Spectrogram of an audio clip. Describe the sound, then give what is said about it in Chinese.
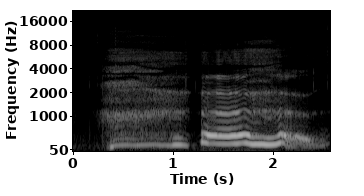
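A person yawning, voiced as a long, moaning yawn in two drawn-out, breathy stretches split by a brief catch; the second stretch starts higher and sinks in pitch toward the end. “罗恩打了个哈欠说”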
